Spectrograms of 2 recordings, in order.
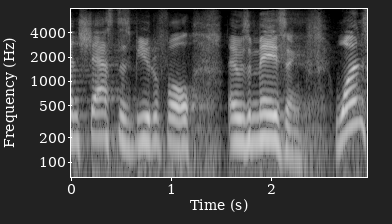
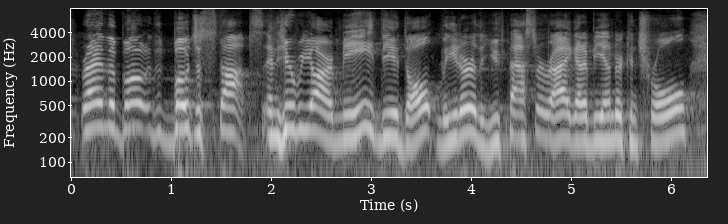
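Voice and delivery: usual speaking voice

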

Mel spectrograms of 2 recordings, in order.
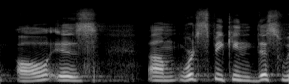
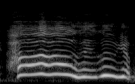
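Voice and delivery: high, slow, drawn-out hallelujah; soaring hallelujah of delight; joyful hallelujah; 13 semitones higher, slower than usual. Retold or imitated. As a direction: sing out the praise, stretched long. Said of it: "I'm like".

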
